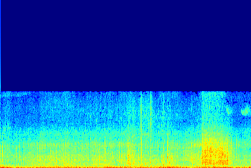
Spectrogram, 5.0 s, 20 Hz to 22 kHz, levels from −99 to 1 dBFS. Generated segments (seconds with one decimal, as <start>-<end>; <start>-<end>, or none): 1.5-4.5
